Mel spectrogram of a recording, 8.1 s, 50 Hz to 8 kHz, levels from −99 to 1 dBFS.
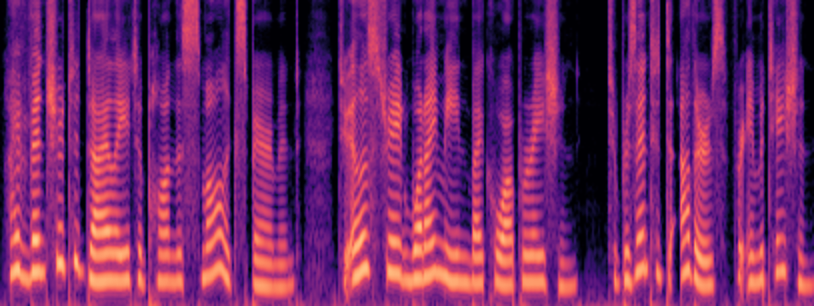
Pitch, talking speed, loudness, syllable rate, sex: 235 Hz, 170 wpm, -20 LUFS, 6.0 syllables/s, female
